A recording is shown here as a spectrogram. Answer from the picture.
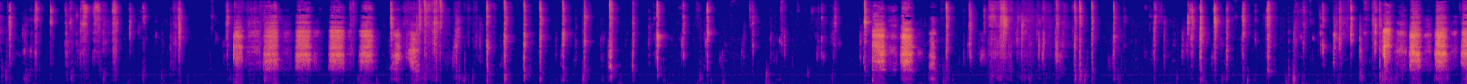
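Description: Close-up mukbang eating of cooked crab: open-mouthed chewing and lip smacking, with many sharp clicks and cracks of crab shell being broken and picked apart by hand. There are three louder spells of noisy eating, about five, eighteen and twenty-eight seconds in.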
